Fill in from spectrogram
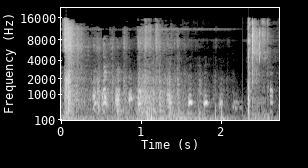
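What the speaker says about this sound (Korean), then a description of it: "화살을 빗맞은 닭이 비명을 지릅니다." A chicken in a coop squawks and clucks in agitated bursts after a crossbow arrow misses it, loud and close, ending with a sharp snapping crack.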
